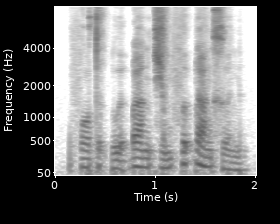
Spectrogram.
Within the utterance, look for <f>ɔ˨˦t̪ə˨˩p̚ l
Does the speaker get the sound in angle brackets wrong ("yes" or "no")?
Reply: no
